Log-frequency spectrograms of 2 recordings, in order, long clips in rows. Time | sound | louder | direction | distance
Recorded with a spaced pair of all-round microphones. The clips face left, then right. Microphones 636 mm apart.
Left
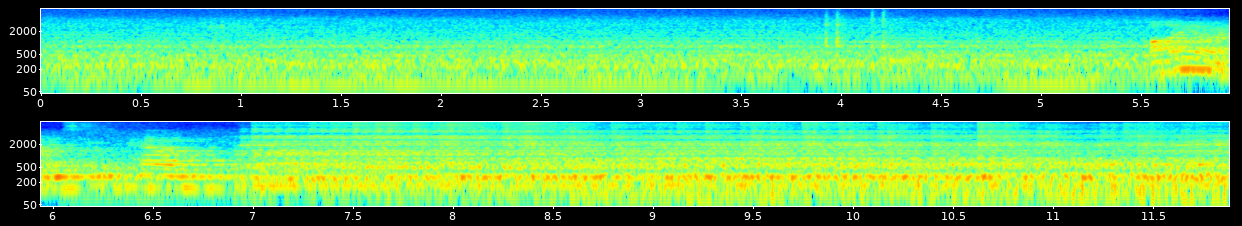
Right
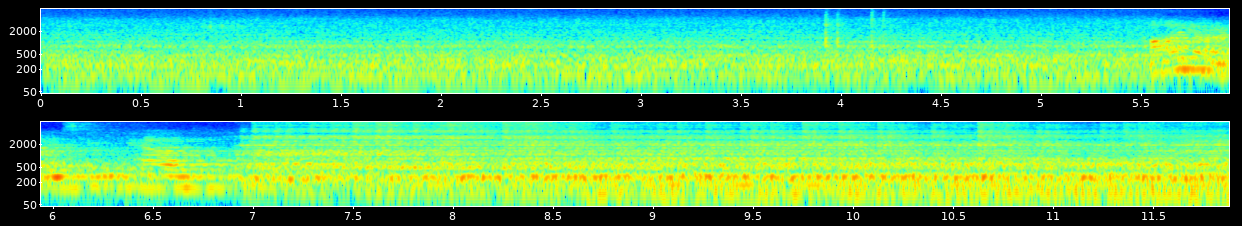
5.5 | a man speaking | right 1 dB | 35° right (ahead or behind) | 1.6 m
6.9 | a squeak | even | 35° left (ahead or behind) | 3.5 m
